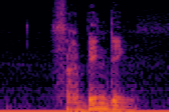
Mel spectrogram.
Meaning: 1. connection, link 2. compound
- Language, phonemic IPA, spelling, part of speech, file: Dutch, /vərˈbɪn.dɪŋ/, verbinding, noun, Nl-verbinding.ogg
